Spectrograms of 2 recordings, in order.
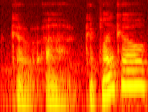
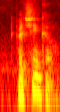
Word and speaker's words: Pachinko: So this is based on, is it Kaplinko? How do you say it again? Pachinko.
